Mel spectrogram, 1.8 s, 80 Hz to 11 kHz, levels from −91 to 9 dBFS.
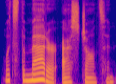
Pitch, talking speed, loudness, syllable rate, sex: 160 Hz, 170 wpm, -18 LUFS, 5.1 syllables/s, female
